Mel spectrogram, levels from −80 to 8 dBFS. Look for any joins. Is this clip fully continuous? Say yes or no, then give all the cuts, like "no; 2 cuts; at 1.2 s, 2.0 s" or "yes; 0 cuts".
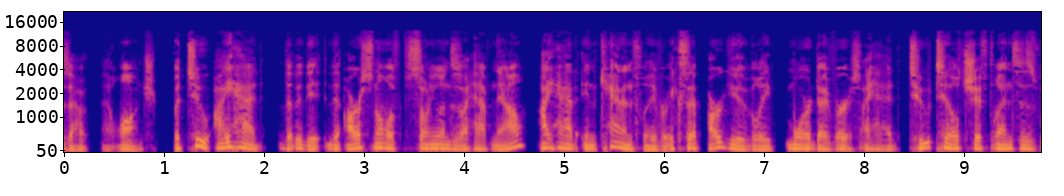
no; 1 cut; at 2.3 s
